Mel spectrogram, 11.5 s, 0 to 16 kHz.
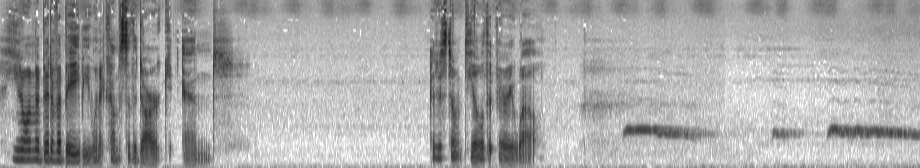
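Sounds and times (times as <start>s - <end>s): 
faint hiss: 0.0s - 11.5s
speech: 0.2s - 2.9s, 5.4s - 6.8s
owls hooting in the woods at night: 7.5s - 11.5s.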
